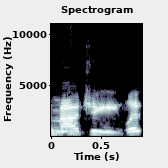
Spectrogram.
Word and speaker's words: Magi: I call it the magic because I'm going like magic so I'm like Maggie you know without the season Magi right that's the correct way to pronounce it the Magi well instead of it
